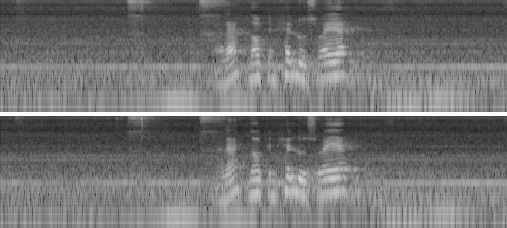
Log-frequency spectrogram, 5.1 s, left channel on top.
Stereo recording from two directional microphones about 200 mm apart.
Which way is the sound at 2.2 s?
15° left (ahead or behind).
